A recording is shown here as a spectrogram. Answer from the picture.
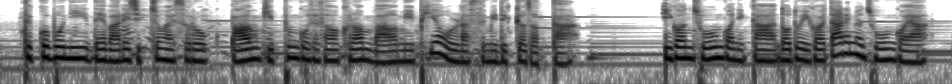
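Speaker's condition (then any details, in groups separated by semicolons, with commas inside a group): No condition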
